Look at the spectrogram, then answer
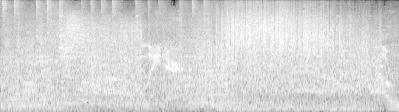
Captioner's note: explosion booming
